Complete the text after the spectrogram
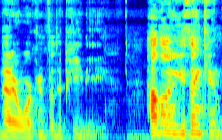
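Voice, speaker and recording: Lively intonation marks this man's speech. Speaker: attorney doing first amendment audits. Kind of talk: confrontational public records request. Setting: government office counter, talking through glass. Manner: loud.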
